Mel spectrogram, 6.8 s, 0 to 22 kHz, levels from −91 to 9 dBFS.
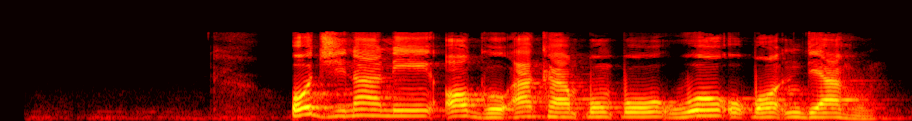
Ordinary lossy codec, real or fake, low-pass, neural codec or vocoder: MP3, 48 kbps; real; 7.2 kHz; none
